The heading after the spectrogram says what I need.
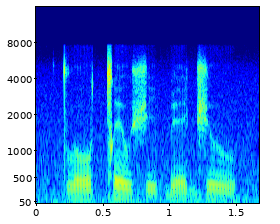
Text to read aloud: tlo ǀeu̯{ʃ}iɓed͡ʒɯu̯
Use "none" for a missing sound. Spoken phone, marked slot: ʃ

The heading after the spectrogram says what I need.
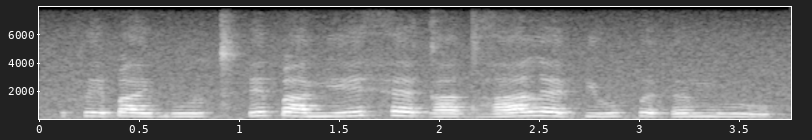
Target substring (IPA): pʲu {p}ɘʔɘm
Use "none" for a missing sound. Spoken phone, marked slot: p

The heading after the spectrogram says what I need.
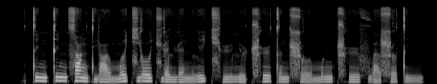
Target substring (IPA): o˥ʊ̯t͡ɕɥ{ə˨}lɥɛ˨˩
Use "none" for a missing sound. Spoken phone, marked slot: ɛ˨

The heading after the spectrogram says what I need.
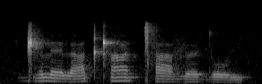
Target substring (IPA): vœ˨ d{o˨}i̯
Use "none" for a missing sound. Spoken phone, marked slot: o˨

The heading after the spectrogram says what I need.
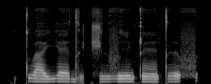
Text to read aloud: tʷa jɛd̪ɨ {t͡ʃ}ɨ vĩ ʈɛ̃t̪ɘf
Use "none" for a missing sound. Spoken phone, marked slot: t͡ʃ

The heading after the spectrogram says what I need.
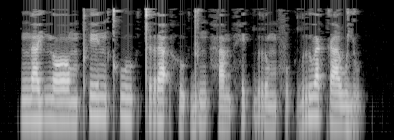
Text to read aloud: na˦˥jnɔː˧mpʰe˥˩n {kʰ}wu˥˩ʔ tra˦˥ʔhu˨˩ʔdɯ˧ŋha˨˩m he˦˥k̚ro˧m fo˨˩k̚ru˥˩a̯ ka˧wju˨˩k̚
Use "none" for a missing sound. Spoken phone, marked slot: kʰ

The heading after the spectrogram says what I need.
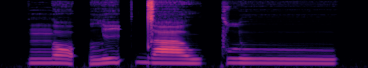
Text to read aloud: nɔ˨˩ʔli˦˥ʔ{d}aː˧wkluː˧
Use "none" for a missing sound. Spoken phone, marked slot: d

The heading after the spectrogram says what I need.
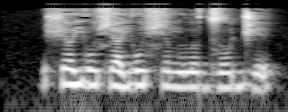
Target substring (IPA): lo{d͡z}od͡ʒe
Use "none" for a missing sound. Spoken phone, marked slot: d͡z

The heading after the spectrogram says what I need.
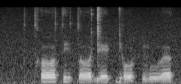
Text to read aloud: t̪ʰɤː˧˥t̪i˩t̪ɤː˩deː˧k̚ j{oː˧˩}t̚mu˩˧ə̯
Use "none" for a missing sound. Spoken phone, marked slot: oː˧˩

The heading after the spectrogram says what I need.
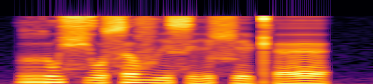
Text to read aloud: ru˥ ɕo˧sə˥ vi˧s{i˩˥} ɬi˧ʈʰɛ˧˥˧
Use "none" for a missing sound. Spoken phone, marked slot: i˩˥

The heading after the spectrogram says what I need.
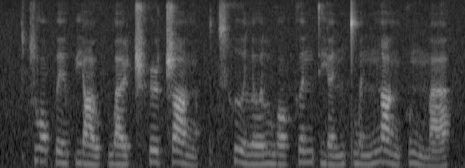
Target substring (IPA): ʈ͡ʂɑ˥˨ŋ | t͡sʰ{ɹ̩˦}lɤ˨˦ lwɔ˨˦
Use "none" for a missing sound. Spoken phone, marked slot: ɹ̩˥˨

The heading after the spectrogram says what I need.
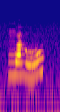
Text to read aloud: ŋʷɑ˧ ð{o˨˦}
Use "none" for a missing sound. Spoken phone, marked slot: o˨˦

